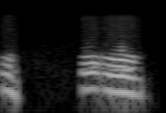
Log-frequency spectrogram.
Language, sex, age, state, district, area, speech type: Bodo, male, 60+, Assam, Udalguri, rural, conversation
